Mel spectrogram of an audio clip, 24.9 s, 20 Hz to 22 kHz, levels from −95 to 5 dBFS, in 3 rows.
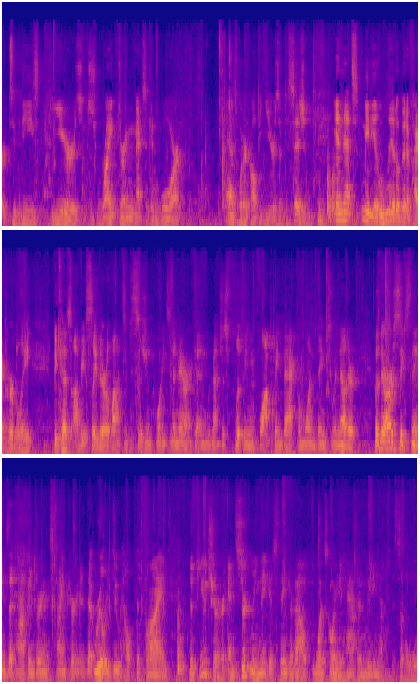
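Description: At 0.34 s and again at 13.71 s, repeated frames appear. Each time, a 64 ms block of compressed audio plays twice, which fits two frames being sent again. The sound stutters briefly, and the audio gains 64 ms each time.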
